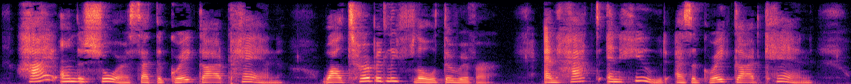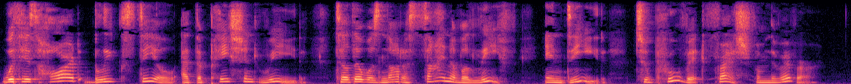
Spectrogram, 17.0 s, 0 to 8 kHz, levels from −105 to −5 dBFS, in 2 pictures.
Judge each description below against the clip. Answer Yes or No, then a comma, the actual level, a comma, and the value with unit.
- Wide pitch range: Yes, wide, 6.0 semitones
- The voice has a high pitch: Yes, high, 220 Hz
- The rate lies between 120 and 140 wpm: No, average, 175 wpm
